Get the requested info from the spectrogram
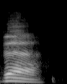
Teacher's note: Lidah terkeluar. Hujung lidah keluar dan terkena hujung gigi atas. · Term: huruf za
